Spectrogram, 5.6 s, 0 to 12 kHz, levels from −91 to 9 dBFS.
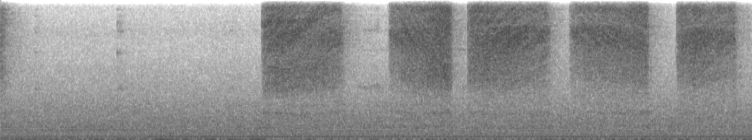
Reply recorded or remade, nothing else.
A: recorded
